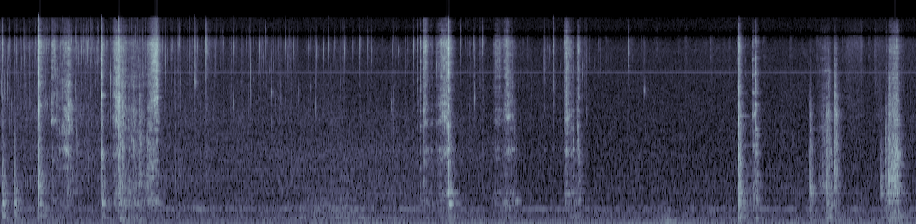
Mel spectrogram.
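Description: A metal spoon scraping and clinking against a stainless steel saucepan and a ceramic plate as stew is spooned out. The sounds come in short, separate strokes with quiet pauses between them.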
